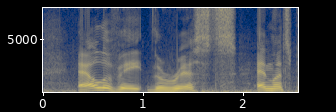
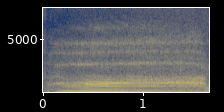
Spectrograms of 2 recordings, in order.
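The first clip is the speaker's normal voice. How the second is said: pulsed ha sounds; 4 semitones lower than usual. Shown as a demonstration. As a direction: breathe out a gentle ha. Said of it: "make a little H A sound, little ha".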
